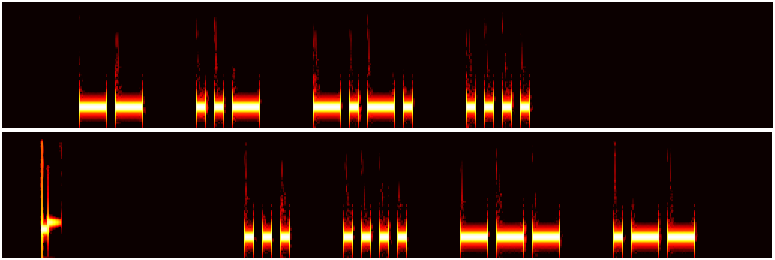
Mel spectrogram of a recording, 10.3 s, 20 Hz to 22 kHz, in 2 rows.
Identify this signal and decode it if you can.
Morse code, heard as a keyed tone, about 20 wpm, spaced as for 15 wpm, 700 Hz. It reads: MUCH SHOW
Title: 2x Character Spacing - Top 300 Words - 20wpm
